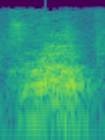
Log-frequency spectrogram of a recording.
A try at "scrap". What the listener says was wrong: Crap and not scrap. Scrap would have been something like this. Scrap. Scrap. Scrap.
